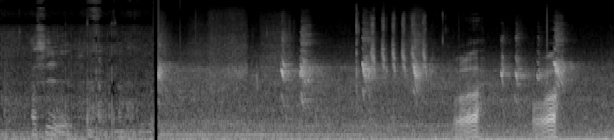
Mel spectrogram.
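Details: Stray kitten living on the street in Istanbul calling for its mother cat: two drawn-out, harmonic meows rise and fall near the end, after earlier speech and clicks, over a steady low traffic hum.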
